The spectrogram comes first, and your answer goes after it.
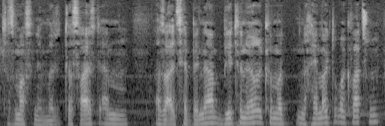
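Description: A man's voice: medium pitch, fairly even intonation, fairly quick, slight background noise. A man hosting a casual radio interview, chatty and laughing at his own jokes. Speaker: radio host.

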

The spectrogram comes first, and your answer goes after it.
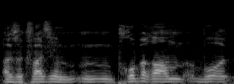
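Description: A man's voice: mid-range voice, level tone, moderate pace, highs cut off, heavy background noise. A man in his fifties hosting a casual radio interview, chatty and joking, with many fillers and restarts. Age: 50s.

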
